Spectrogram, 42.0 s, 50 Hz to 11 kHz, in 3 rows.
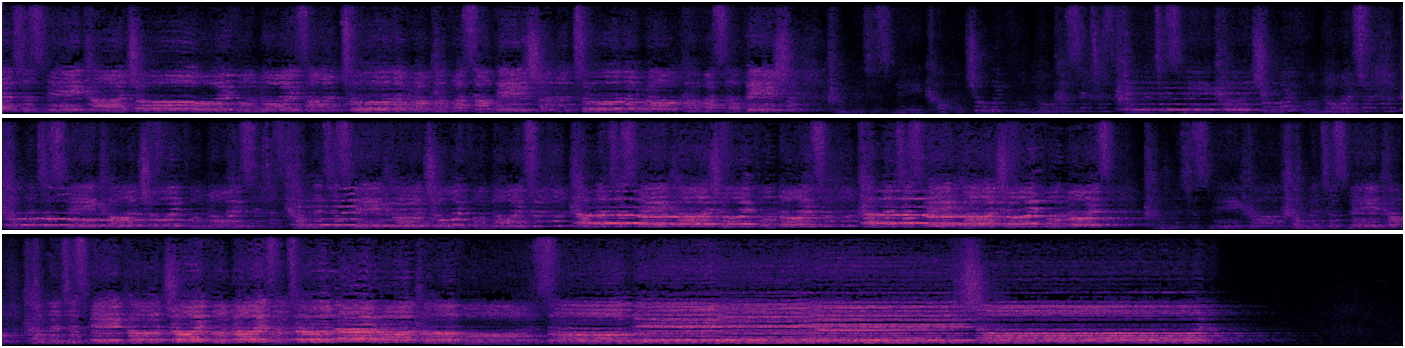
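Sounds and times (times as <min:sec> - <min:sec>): women's choir singing: 0:00.0 - 0:40.9.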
